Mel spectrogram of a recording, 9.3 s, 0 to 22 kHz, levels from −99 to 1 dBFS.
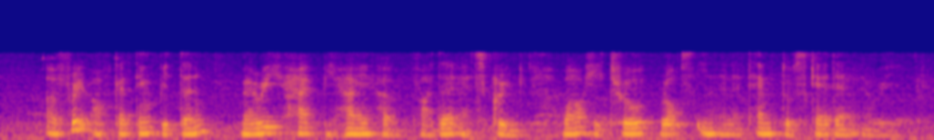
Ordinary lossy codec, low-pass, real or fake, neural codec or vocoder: none; 5.4 kHz; fake; codec, 16 kHz, 8 kbps, FreqCodec, smaller model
